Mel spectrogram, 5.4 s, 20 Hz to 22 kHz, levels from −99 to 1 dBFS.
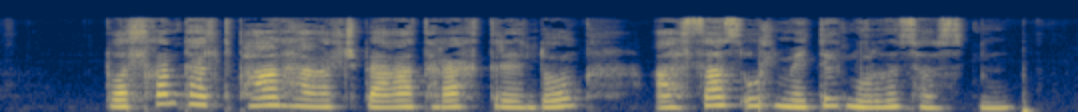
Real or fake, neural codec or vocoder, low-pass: real; none; 10.8 kHz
